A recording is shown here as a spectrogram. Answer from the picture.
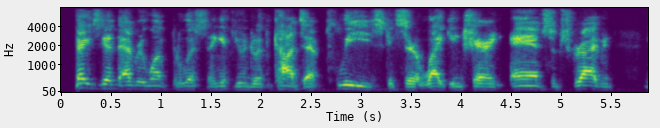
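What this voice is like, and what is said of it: Deteriorating, worn-out voice. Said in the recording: “You can tell that my voice is finally deciding to deteriorate”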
